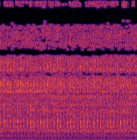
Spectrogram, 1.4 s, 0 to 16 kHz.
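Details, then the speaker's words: Ford Fiesta Vignale Mk8 1.5 diesel after timing belt and water pump replacement and refitting the fuel pump side; air box off, turbo audible, likely pulling too much air. Quiet, even idle with faint airy hiss, no knock or rattle; idling nicely. "yeah it runs really really nice"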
